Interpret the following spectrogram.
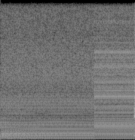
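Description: The last held notes of the worship music dying away, over a steady electrical hum from the sound system; about a second and a half in, most of the notes drop out and mainly the hum remains.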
